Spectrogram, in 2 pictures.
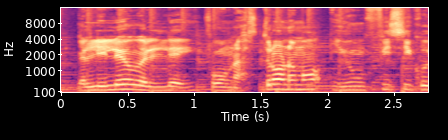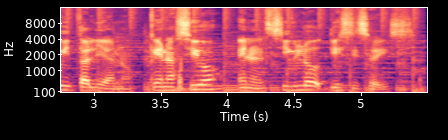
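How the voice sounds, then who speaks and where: Music in the background under a man's fairly high voice, with very wide pitch swings and a fairly quick pace. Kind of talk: educational science explainer narration.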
